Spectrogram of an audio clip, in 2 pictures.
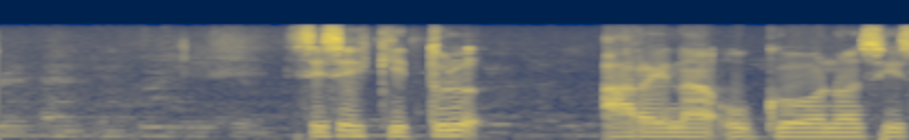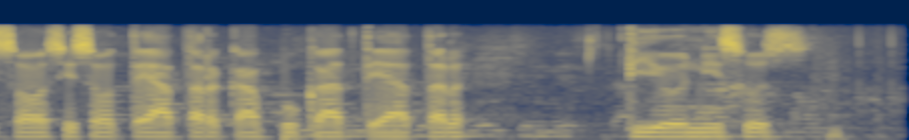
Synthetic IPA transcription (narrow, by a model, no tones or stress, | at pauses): sisɪhkid̪̥ʊl | ʔaɾenaʔuɡ̥ɔ̤ːnɔsisɔsisɔt̪eat̪ərkab̥ṳkat̪eat̪ər | d̪̥ionisʊs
